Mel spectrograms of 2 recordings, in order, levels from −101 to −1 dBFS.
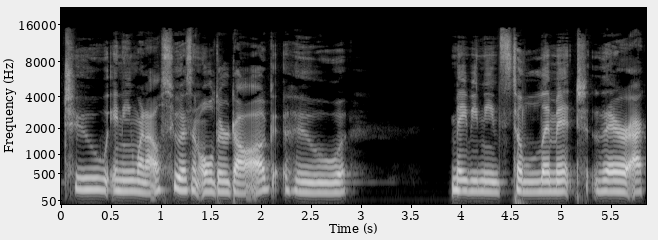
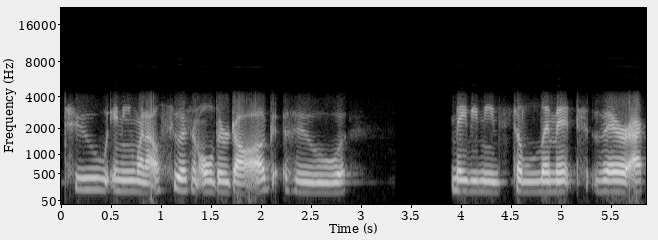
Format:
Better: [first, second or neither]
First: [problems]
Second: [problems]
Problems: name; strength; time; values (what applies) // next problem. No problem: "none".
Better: first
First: none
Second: phone-call audio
